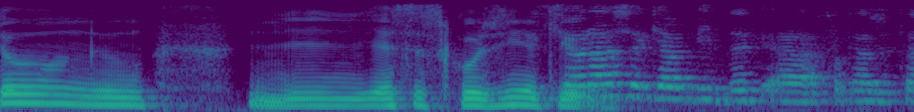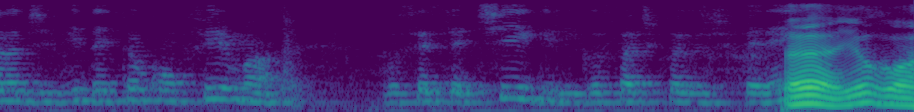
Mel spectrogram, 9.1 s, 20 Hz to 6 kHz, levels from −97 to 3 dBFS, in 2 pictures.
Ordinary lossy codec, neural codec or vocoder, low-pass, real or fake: Opus, 64 kbps; none; 5.4 kHz; real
